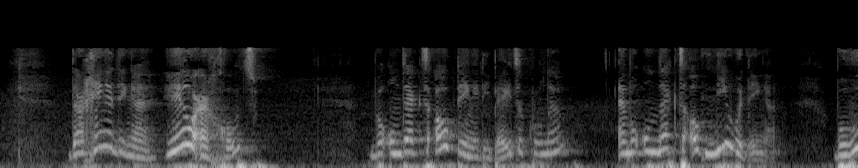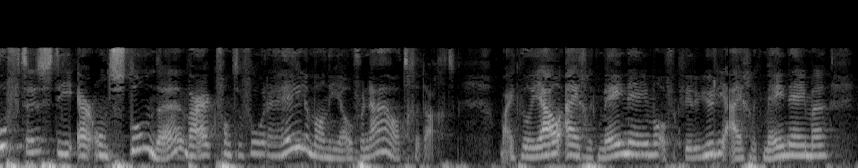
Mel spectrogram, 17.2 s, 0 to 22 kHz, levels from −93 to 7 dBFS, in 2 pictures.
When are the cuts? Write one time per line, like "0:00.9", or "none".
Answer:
0:13.4

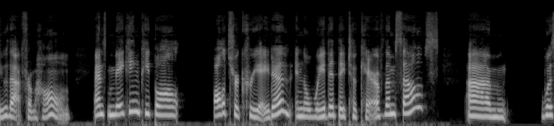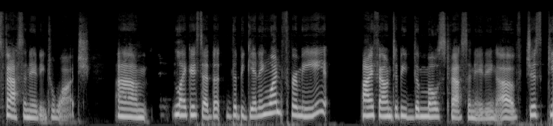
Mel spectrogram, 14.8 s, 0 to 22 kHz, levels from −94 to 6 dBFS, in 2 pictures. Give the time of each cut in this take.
0:01.4

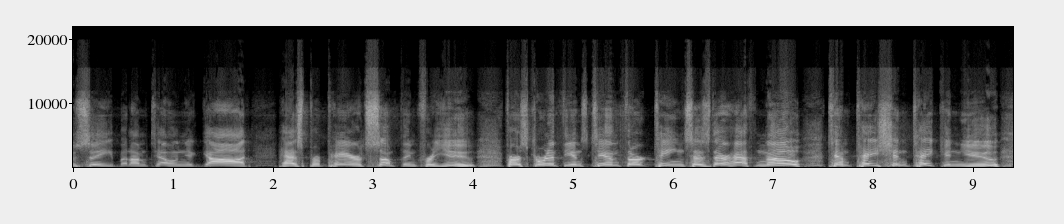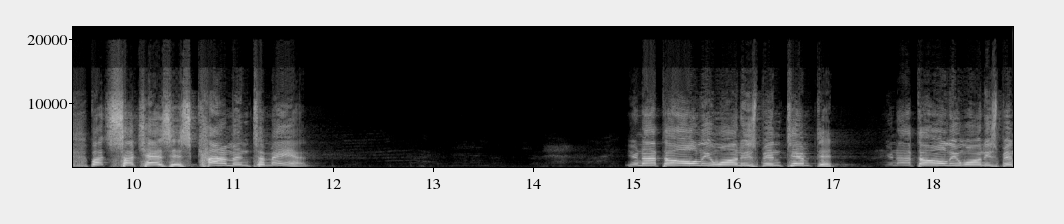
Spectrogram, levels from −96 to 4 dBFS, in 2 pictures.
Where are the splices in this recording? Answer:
none

